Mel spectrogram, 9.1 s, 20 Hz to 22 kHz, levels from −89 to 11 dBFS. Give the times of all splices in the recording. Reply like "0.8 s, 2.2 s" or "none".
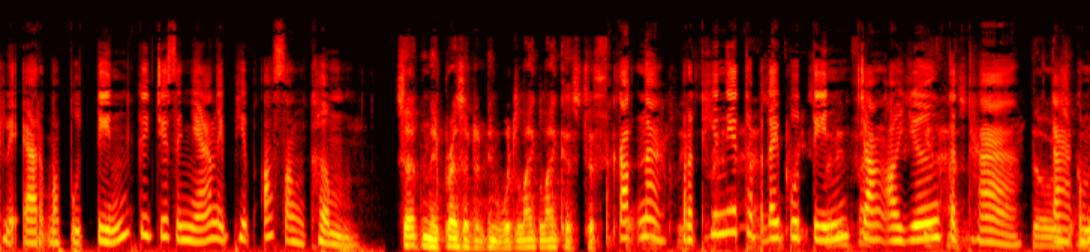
3.2 s, 4.1 s, 4.5 s, 5.1 s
